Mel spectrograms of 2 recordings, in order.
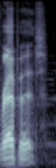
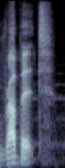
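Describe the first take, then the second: First: The first vowel sounds like 'a' in 'cat'. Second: The first vowel sounds like 'u' in 'cup'. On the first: "instead of rabbit" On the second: "if you say rubbit"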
